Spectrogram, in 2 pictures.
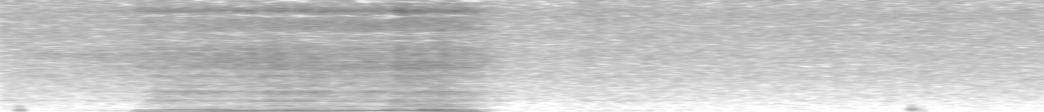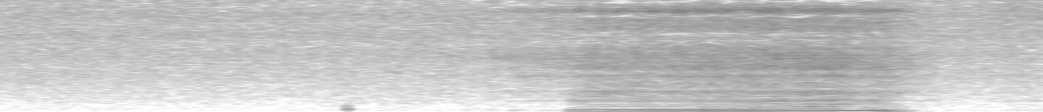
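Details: Two long, low, vibrating snores about six seconds apart with quiet between them; snoring during sleep.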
